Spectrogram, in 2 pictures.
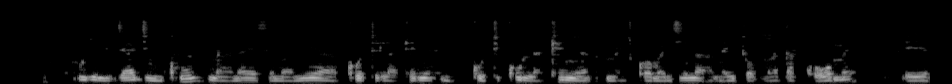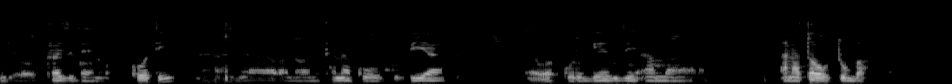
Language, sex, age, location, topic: Swahili, male, 25-35, Nakuru, government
